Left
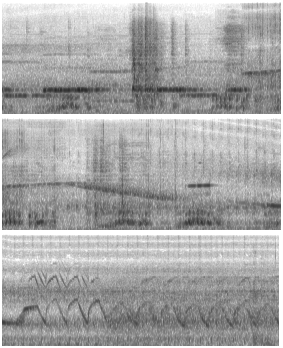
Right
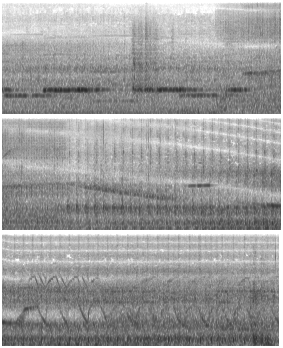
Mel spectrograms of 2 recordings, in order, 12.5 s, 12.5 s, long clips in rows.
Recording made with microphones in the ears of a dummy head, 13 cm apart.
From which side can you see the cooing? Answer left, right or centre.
left.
